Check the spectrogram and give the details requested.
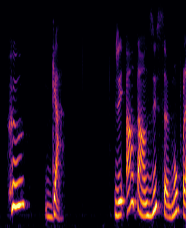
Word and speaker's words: hygge: Ça se prononce Hygge.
